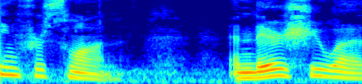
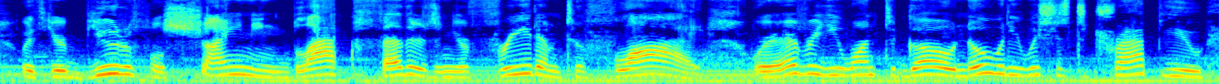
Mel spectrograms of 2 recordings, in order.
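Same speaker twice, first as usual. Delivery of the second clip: higher, louder, glowing praise; fervent admiration; 6 semitones higher, 4 dB louder than usual. Acted. Peacock envies raven's freedom to fly, fervent admiration. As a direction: build the praise to a ringing finish.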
